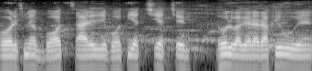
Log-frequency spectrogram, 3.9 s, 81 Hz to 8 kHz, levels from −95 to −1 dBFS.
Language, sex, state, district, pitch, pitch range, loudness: Hindi, male, Chhattisgarh, Bastar, 110 Hz, 110-115 Hz, -20 LUFS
